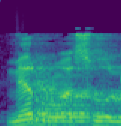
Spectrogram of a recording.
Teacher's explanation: مر رسول میں نون ساکن کے بعد را آنے کی وجہ سے ادغام کامل ہے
